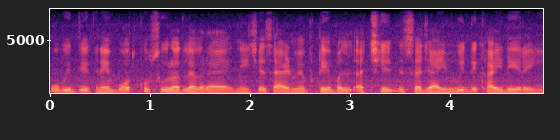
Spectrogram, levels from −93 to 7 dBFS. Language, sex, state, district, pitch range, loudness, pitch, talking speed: Hindi, male, Bihar, Begusarai, 135-165 Hz, -18 LUFS, 145 Hz, 230 wpm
